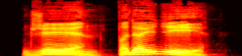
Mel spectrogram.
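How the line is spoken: Booming voice filling arena. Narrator (Russian): прогудел на всю арену голос Верховного

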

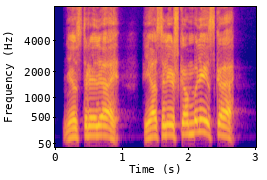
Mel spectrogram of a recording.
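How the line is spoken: Hoarse wheeze. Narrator (Russian): просипел он

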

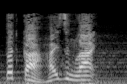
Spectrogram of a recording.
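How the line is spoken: Urgent loud shout. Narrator (Vietnamese): Chàng vội cất tiếng quát to

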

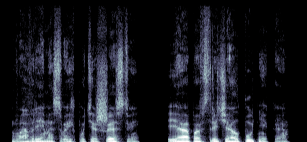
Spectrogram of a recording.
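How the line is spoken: Whispering. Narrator (Russian): прошептал Барус

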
